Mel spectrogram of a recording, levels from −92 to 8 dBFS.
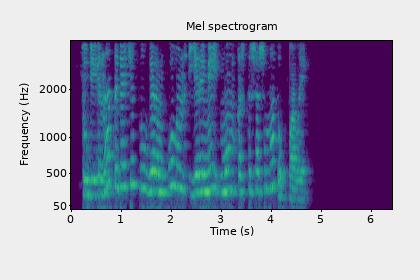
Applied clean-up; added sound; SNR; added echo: none; none; none; reverberation time 0.2 s.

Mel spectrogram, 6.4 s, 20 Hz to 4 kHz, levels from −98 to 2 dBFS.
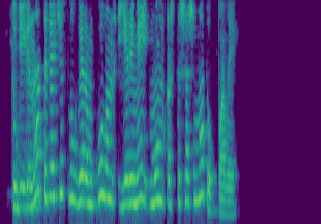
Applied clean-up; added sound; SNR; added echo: none; none; none; none.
